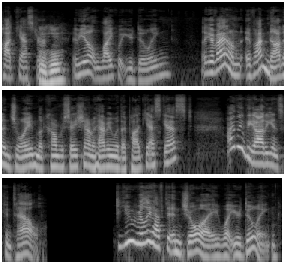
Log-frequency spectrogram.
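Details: Adult woman speaking; normal speech.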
